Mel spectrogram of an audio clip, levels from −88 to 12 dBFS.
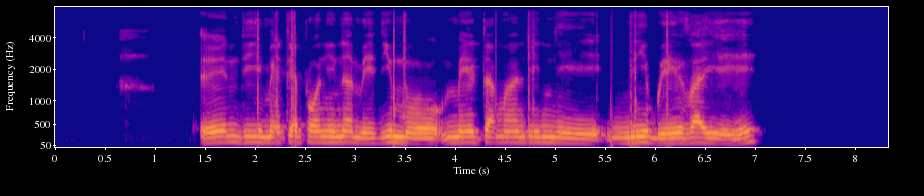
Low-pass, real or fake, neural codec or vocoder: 7.2 kHz; fake; codec, 16 kHz, 4 kbps, X-Codec, HuBERT features, trained on balanced general audio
